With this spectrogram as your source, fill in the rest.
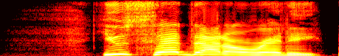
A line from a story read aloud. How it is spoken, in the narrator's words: Marlon shouted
